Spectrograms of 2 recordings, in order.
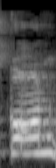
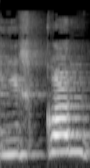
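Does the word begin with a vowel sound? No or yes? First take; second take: no; yes. First: The word starts directly with the consonant cluster. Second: The word starts with an added vowel sound. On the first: The speaker calls it wrong. "তুমি স্কন স্কন স্কন কেন করছো?" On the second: The speaker calls it right. "আরে ওটা ইস্কন তো।"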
